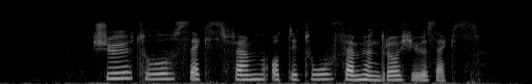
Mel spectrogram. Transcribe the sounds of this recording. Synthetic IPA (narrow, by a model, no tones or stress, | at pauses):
ʃʉːt̪ʰuːsɛksfɛmɔ̰t̪ɪt̪ʰuːfɛmhʉnd̪ɾəoːçʉ̰ːəsɛ̰ks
